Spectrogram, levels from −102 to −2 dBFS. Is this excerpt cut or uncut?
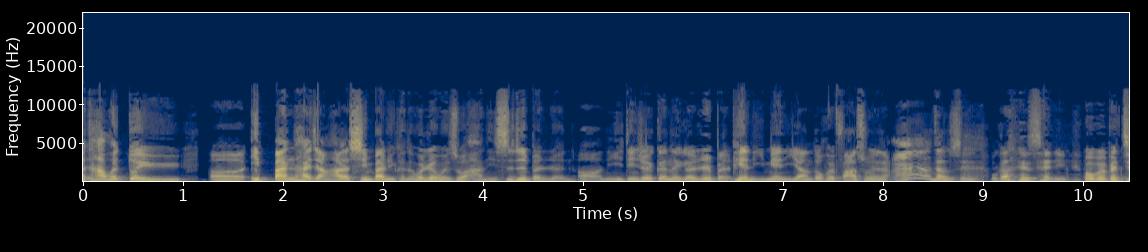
cut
